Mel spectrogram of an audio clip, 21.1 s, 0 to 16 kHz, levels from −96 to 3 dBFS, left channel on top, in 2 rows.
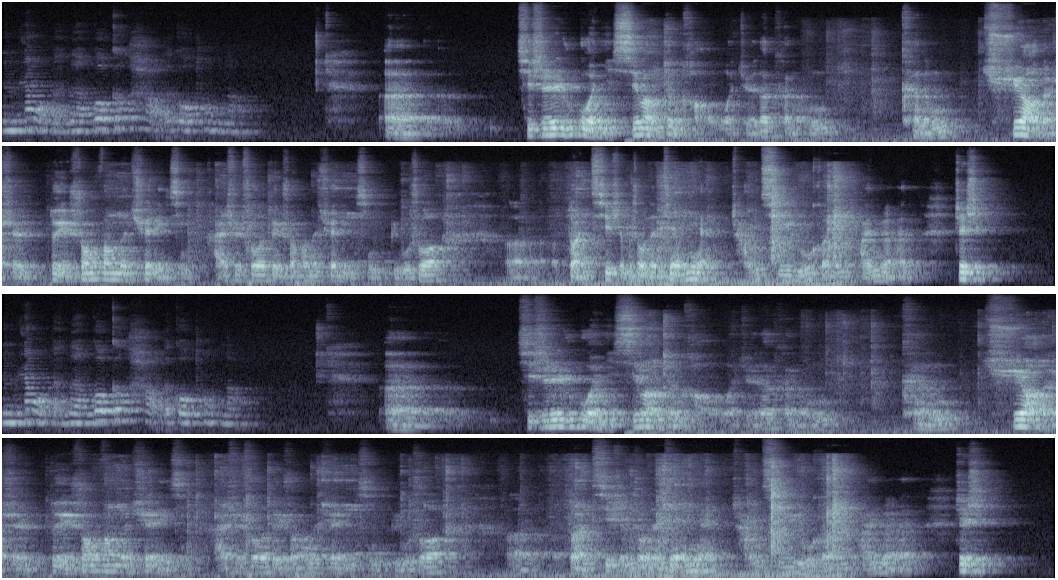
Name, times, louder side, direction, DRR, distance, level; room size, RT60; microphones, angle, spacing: voice 1, 0.0-2.4 14.0-14.5, right 3 dB, 25° right, -1 dB, 0.4 m, -34 dB
voice 2, 3.8-4.5 5.2-8.3 9.0-9.5 9.8-20.3, left 3 dB, 55° left, 3 dB, 0.3 m, -25 dB
sound 1, 6.2-19.0, right 1 dB, 80° right, 0.8 m, -35 dB
2.2 x 2.1 x 2.6 m, 0.83 s
head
